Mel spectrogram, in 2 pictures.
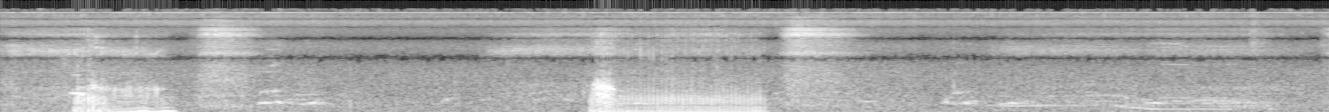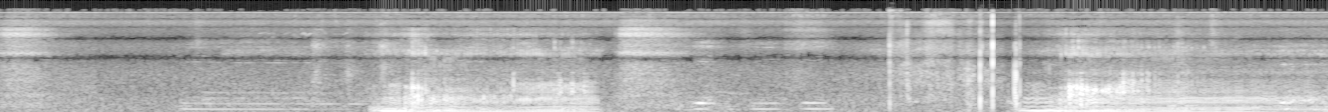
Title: Bentley Snoring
